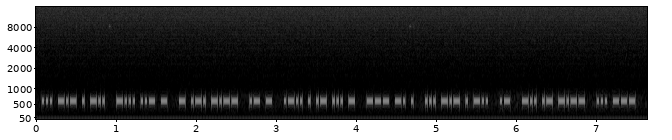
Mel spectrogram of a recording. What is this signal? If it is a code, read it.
Morse code, heard as a keyed tone, about 46 wpm, 600 Hz. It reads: SKED BUT TRY AT LEAST ONE SKED A DAY SO
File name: archived / CRSnet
